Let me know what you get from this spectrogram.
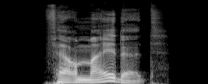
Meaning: inflection of vermeiden: 1. third-person singular present 2. second-person plural present 3. second-person plural subjunctive I 4. plural imperative
- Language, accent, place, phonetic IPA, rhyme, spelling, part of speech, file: German, Germany, Berlin, [fɛɐ̯ˈmaɪ̯dət], -aɪ̯dət, vermeidet, verb, De-vermeidet.ogg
